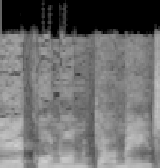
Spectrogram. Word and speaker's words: economicamente: Porque economicamente a sílaba tônica é essa.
